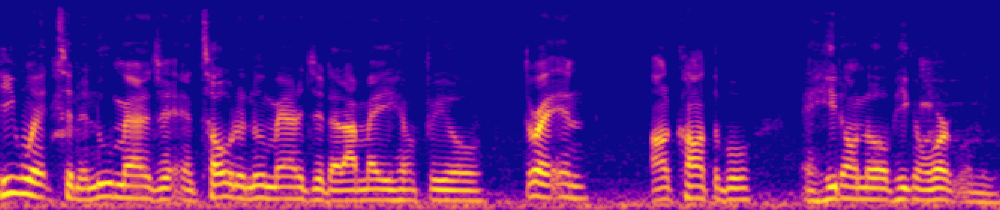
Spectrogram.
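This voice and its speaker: A man with an American accent speaks at a very fast pace. His pitch is medium. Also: ordinary pitch variation. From Alabama, US South. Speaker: security professional and YouTuber. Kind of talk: casual vlog monologue. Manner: conversational, with repetitions and fillers.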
